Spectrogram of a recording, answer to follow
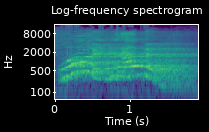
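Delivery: very high, loud questioning; drawn-out, high-pitched mock alarm; alarmed reaction. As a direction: act out an alarmed husband on the phone. Acting his reply on the call.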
